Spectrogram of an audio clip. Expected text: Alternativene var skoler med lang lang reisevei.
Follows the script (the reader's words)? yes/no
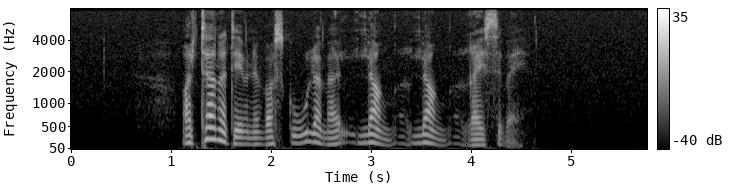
yes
